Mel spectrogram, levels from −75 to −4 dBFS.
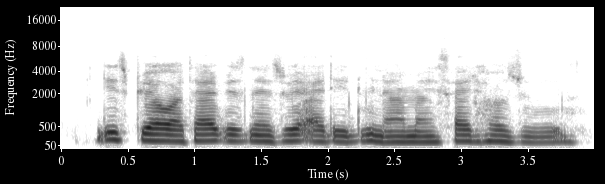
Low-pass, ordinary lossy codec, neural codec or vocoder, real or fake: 19.8 kHz; Opus, 24 kbps; vocoder, 44.1 kHz, 128 mel bands, Pupu-Vocoder; fake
